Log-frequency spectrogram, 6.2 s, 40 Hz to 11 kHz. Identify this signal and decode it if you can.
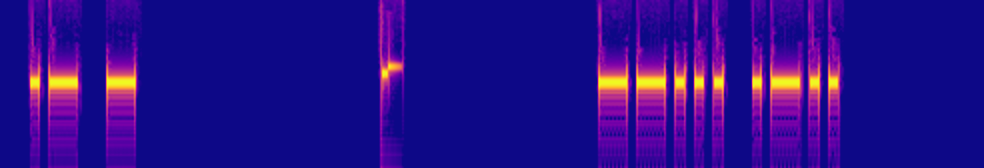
Morse code, heard as a keyed tone, about 20 wpm, 700 Hz. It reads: A T 7 L
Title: Two Letter-Number Combinations - 20wpm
